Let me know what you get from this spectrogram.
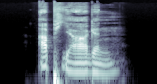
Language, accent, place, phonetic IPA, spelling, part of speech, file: German, Germany, Berlin, [ˈapˌjaːɡn̩], abjagen, verb, De-abjagen.ogg
- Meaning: to take, to snatch away, to steal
